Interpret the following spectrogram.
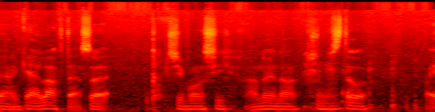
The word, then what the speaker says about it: Givenchy: It's Givenchy. Well, it's, yeah. Givenchy. There you go. Givenchy. It's I'll be getting like my tongue twisted and get laughed at. So, Givenchy.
